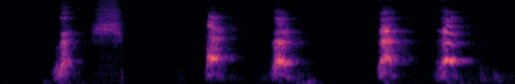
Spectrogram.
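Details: A blue Italian Greyhound gives sharp, bright barks in loose pairs, each about a second apart.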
